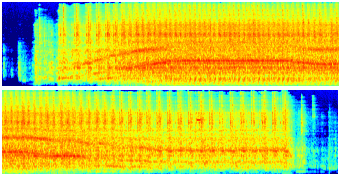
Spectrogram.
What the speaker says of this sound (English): So I'm just going to sew along the fold of this filter liner.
